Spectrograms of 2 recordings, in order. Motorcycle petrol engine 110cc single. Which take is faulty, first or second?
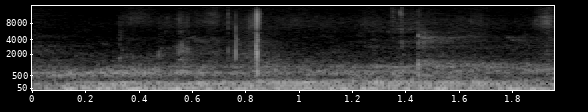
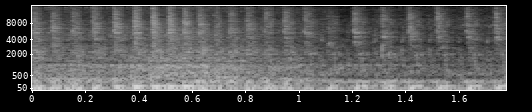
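first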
